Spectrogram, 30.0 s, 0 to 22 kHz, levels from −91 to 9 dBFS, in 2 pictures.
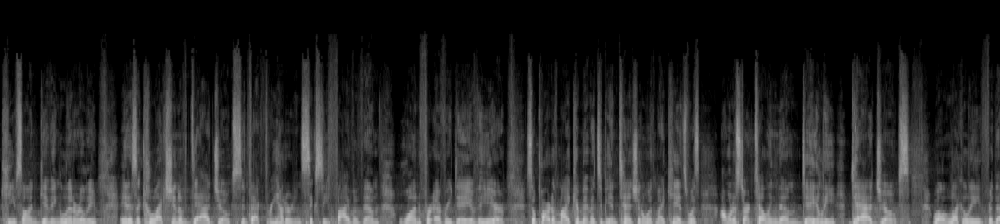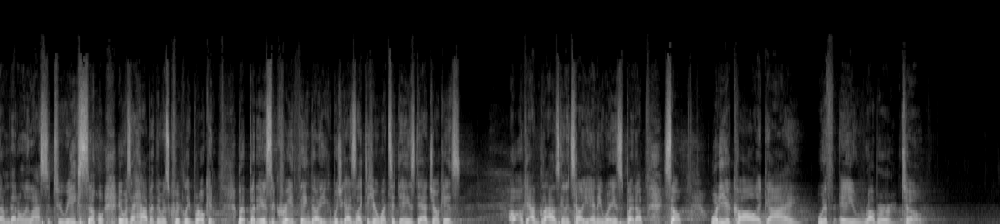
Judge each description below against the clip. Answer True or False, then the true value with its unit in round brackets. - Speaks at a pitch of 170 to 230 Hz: True (190 Hz)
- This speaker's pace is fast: True (210 wpm)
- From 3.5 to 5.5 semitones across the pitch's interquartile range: True (4.1 semitones)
